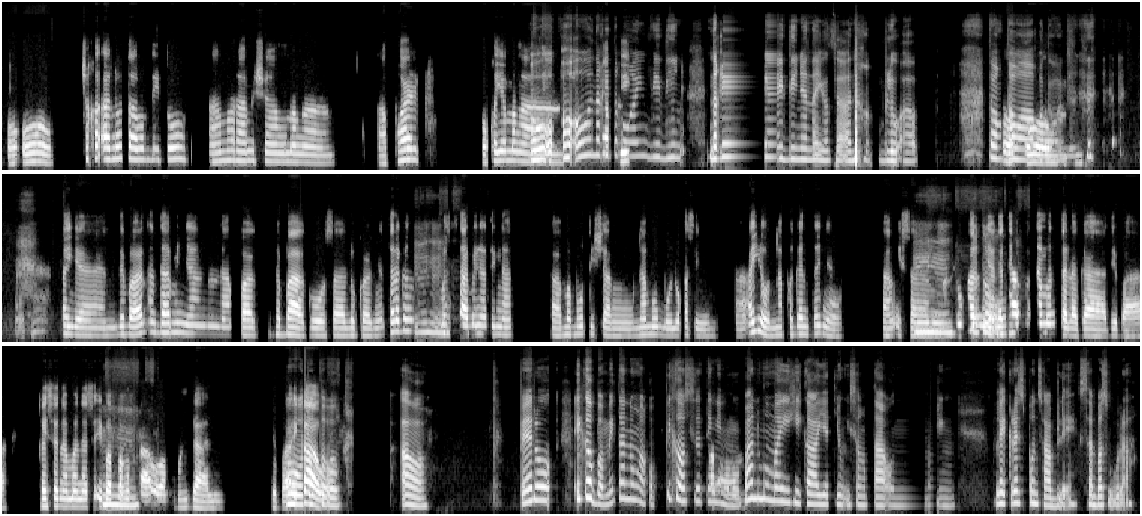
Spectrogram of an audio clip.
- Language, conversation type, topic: Filipino, unstructured, Ano ang masasabi mo sa mga taong nagtatapon ng basura kahit may basurahan naman sa paligid?
- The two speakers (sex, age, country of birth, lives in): female, 20-24, Philippines, United States; male, 25-29, Philippines, Philippines
- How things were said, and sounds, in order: static; distorted speech; tapping; chuckle; background speech; hiccup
